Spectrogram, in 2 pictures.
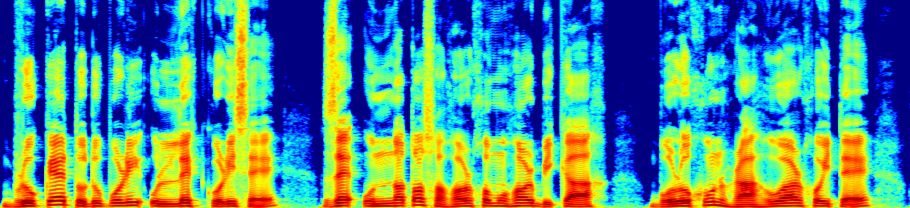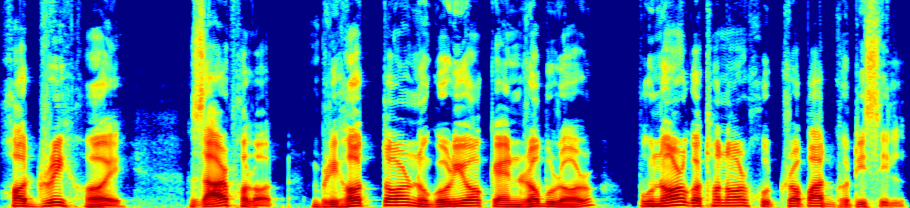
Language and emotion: Assamese, neutral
